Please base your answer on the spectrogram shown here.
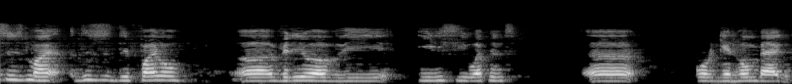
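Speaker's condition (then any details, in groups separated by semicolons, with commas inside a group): Spastic diplegia cerebral palsy; spastic diplegia, wheelchair user, sudden spasms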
